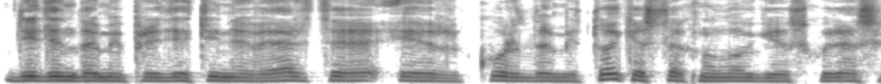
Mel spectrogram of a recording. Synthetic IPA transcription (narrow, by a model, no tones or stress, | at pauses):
d̪ʲɪd̪ʲɪnd̪ɐmʲɪpʲɾʲɪd̪ʲeːt̪ʲɪnʲɛʋʲɛɾʲt̪ʲɛːɪrkʊɾd̪ɐmʲɪt̪oɔkʲɛst̪ʲɛxnoːlˠoːɡʲɪjɛskʊɾʲæs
